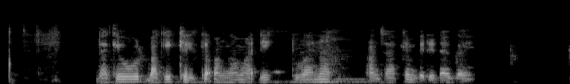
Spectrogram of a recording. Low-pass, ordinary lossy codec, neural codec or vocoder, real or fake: 7.2 kHz; Opus, 16 kbps; none; real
